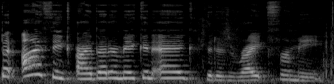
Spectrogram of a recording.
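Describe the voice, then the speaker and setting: A woman's high-pitched, put-on character voice at a moderate pace, with very wide pitch swings and clear background noise. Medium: read story. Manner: eager, earnest.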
